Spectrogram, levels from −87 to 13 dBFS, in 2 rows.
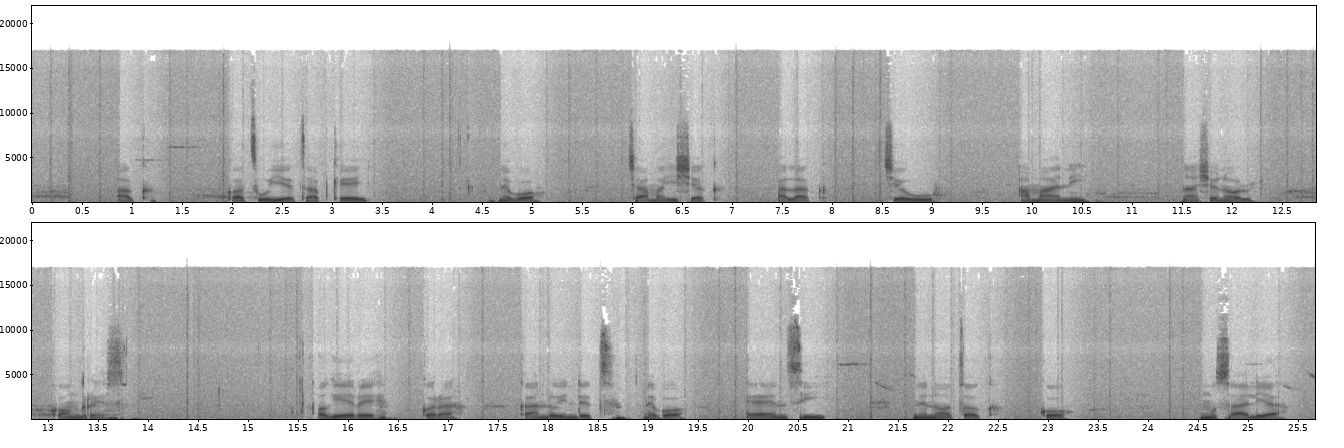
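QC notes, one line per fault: Throughout: gain pumping. The room noise, about 28 dB below the speech, swells up in every pause and drops back as each loud syllable arrives, a swing of roughly 15 dB, and the speech sounds squashed and even in level. The likely cause is input gain set far too high with a fast limiter clamping it. On a waveform the peaks look flattened to one height; a spectrogram shows the noise floor brightening between phrases and darkening under speech.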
